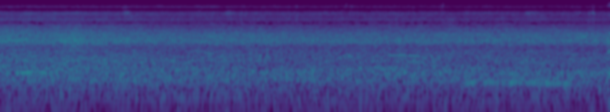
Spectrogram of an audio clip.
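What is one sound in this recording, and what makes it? A large stadium crowd cheers and murmurs in a steady roar.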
